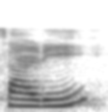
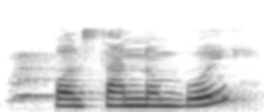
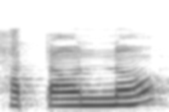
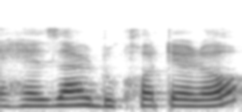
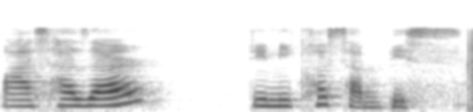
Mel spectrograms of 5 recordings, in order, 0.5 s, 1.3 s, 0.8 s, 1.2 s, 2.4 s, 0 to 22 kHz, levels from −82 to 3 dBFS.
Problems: background sounds at intervals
